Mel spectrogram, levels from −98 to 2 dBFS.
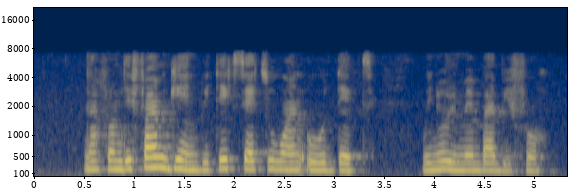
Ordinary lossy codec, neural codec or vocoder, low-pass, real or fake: none; none; 7.2 kHz; real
